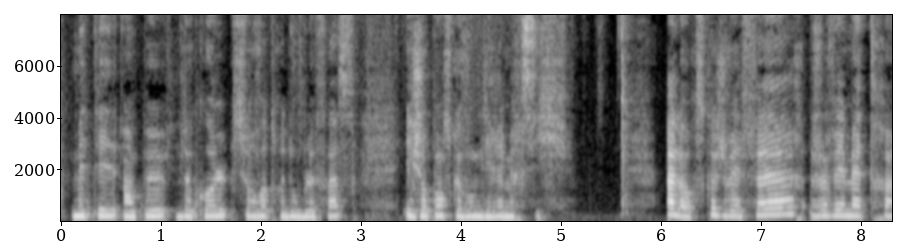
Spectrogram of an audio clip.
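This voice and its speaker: A woman's voice: mid-range voice, darkish tone. A woman with a light accent hosting a casual crafting tutorial, chatty and friendly as she talks viewers through each step.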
